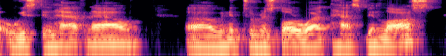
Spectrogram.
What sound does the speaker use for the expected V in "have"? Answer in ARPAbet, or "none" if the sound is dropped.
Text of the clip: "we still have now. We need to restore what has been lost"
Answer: V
